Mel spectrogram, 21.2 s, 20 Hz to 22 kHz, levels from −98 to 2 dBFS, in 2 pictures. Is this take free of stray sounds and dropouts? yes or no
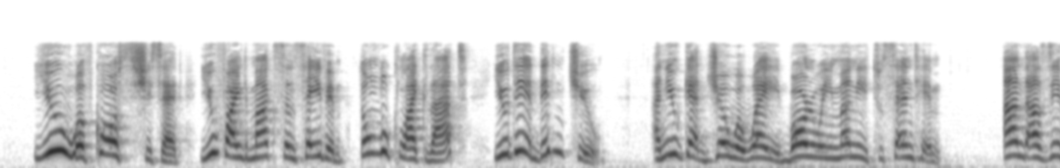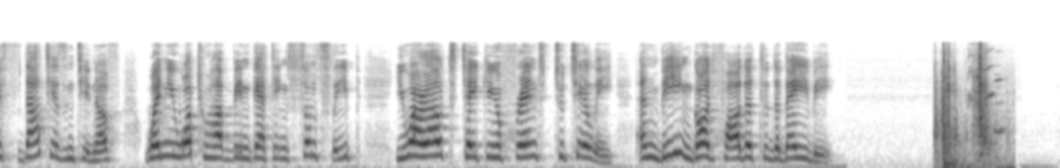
no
